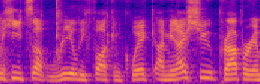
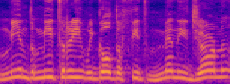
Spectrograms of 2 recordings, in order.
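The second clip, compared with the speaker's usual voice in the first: bad fake Russian accent, pitched higher; 5 semitones higher than usual. Showing off a scoped Mosin, in character: put-on Russian accent. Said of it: "I can't do the Russian accent anymore".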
